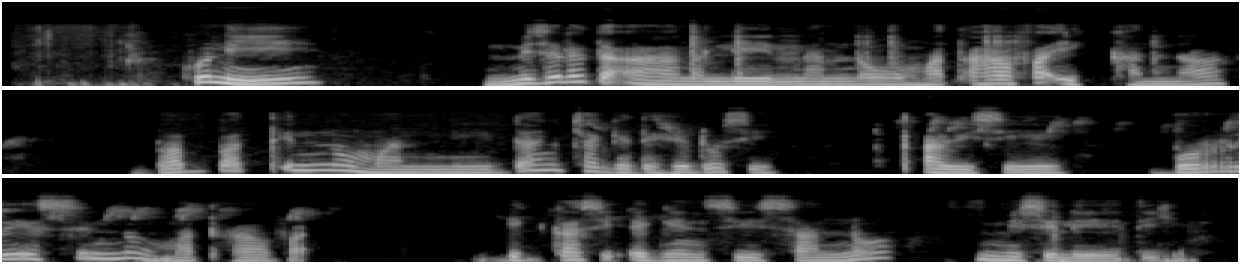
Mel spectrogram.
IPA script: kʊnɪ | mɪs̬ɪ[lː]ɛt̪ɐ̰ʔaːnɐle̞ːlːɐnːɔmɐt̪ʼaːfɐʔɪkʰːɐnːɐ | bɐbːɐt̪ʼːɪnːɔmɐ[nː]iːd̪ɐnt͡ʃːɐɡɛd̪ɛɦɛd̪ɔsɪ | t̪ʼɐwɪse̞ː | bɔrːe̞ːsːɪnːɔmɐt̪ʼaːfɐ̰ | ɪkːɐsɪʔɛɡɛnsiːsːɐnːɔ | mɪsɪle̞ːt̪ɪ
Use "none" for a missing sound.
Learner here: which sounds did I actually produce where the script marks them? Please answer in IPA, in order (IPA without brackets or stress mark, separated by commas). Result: l, nː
